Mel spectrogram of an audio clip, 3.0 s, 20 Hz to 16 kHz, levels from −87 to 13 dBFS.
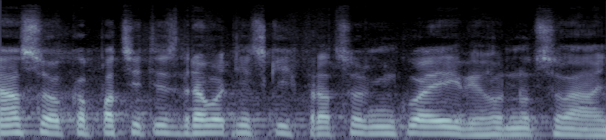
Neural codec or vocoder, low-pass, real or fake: codec, 44.1 kHz, 7.8 kbps, DAC; 14.4 kHz; fake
